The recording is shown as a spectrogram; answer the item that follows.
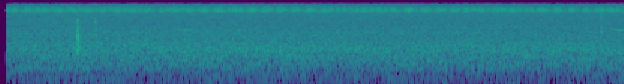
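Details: Cicadas in a rural area give a continuous, very high, hissing drone that holds steady for the whole stretch with a faint shimmering pulse and a brief click near the start.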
